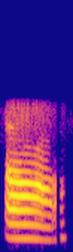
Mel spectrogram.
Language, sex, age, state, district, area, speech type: Assamese, female, 18-30, Assam, Sivasagar, rural, conversation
